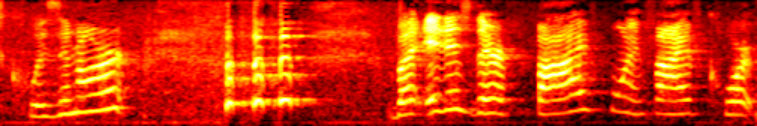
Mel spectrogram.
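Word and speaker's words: Cuisinart: I thought it was Cuisine Art, but the uh cashier told me it was Quisin Art.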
